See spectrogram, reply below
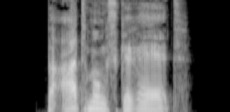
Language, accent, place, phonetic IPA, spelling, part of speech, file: German, Germany, Berlin, [bəˈʔaːtmʊŋsɡəˌʁɛːt], Beatmungsgerät, noun, De-Beatmungsgerät.ogg
- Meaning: medical ventilator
